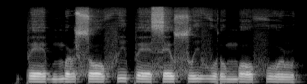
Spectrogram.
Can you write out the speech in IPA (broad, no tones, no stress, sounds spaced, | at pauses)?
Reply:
p eː b m o ɭ s o f i p eː s e sʷ i v u ɾ u m oː f u ɭ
